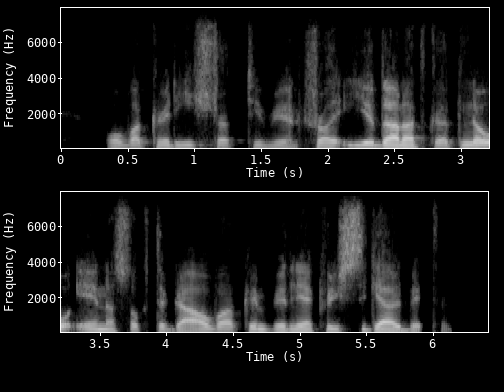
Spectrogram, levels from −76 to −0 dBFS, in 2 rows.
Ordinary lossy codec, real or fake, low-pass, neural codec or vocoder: Opus, 16 kbps; fake; 7.2 kHz; codec, 16 kHz, 0.5 kbps, X-Codec, HuBERT features, trained on balanced general audio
